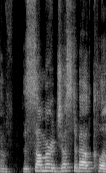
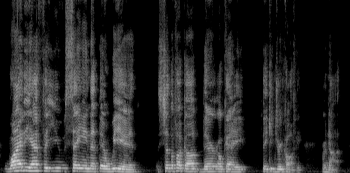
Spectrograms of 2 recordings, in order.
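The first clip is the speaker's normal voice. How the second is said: ordinary talk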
